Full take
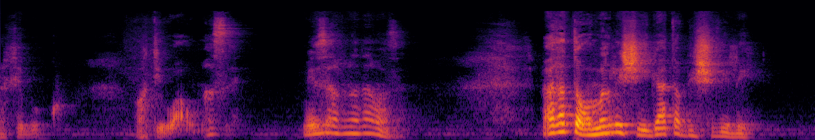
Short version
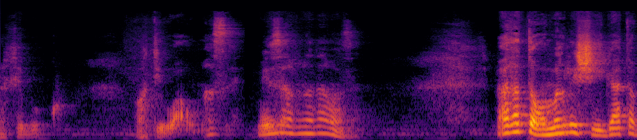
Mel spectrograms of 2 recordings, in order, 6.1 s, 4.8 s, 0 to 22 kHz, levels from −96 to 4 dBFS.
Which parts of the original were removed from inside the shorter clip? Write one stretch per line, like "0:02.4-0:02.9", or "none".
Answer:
0:01.8-0:02.2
